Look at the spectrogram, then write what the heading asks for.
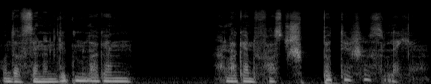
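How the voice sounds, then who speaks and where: An actor playing a secretive, brooding would-be assassin in a radio drama, intense and introspective, as if confessing to himself. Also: male voice, a little high, lively intonation, creaky, husky, full character voice. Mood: hushed, reflective. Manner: intense, introspective, halting self-questioning. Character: brooding young male conspirator and would-be assassin, torn and secretive.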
